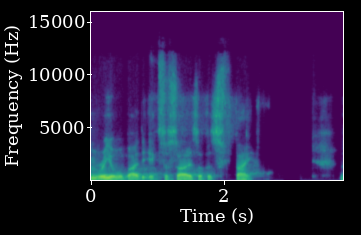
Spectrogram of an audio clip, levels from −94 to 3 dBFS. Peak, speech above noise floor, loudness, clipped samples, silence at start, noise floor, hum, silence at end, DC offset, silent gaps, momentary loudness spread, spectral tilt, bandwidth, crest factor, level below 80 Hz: -8 dBFS; 27 dB; -25 LUFS; under 0.1%; 0 s; -51 dBFS; none; 0 s; under 0.1%; 2.87-3.13 s; 11 LU; -5.5 dB/octave; 12.5 kHz; 18 dB; -52 dBFS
